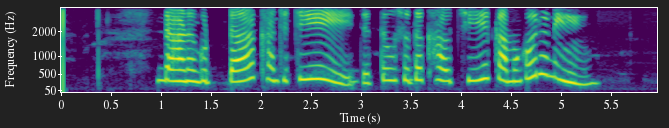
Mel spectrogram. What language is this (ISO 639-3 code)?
ori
